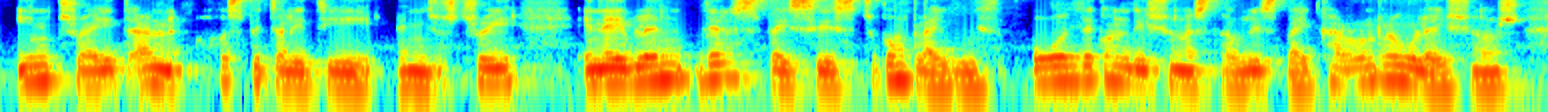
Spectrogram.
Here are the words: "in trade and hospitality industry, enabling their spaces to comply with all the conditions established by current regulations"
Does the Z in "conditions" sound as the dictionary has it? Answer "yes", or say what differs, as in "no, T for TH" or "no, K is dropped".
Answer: no, Z is dropped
